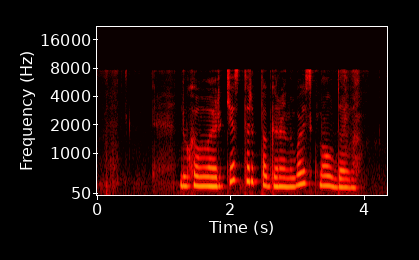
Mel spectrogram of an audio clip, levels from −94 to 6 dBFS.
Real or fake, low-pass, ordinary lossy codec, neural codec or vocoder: fake; none; none; codec, 16 kHz, 2 kbps, FunCodec, trained on LibriTTS, 25 frames a second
